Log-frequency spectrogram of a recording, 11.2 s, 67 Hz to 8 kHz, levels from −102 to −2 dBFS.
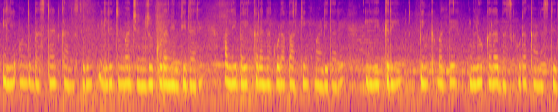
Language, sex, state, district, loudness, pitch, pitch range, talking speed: Kannada, female, Karnataka, Mysore, -17 LUFS, 225 Hz, 220-235 Hz, 145 wpm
